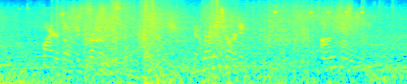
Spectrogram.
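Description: Explosions rumble and crack in a battle.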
